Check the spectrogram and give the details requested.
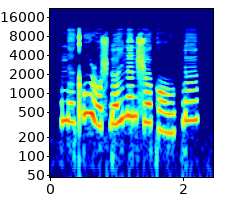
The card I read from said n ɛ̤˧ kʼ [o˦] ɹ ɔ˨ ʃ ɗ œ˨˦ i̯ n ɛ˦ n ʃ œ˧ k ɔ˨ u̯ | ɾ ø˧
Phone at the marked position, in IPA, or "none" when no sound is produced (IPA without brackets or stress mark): u˦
